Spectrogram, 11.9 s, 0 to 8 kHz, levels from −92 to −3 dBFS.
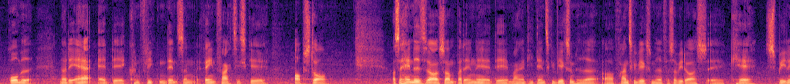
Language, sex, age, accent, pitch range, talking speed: Danish, male, 30-49, native, 75-95 Hz, 165 wpm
